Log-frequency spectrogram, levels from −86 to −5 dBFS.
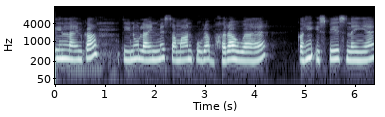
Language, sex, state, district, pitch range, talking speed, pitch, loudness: Hindi, female, Punjab, Pathankot, 225-255 Hz, 140 wpm, 235 Hz, -18 LUFS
